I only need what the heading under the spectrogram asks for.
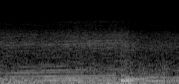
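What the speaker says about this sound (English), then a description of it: "You should be able to hear me over the engine noise, but I still want the engine noise to be audible" Engine of a McLaren MP4-30 Formula 1 car in a racing video game, a continuous buzzing drone with steady harmonics that swells briefly, heard alone.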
